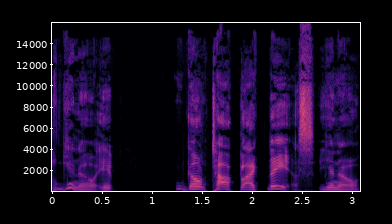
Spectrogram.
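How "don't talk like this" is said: Southern drawl, higher pitch. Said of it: "I just went Southern".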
